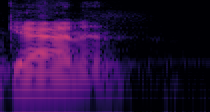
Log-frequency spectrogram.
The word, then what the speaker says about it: Gannon: His name rhymes with cannon. That's something big on defense. You want a guy who's a cannon. You think about that, you know, hey, whoa, watch out. Here's Jonathan Gannon, the cannon.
